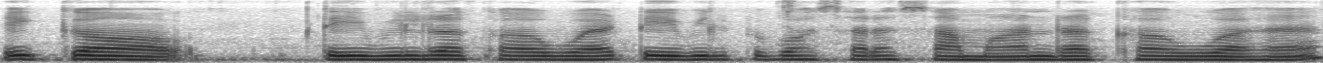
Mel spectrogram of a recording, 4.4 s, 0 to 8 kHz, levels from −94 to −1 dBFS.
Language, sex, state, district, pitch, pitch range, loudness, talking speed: Hindi, female, Chhattisgarh, Raigarh, 175 Hz, 165-180 Hz, -16 LUFS, 190 wpm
